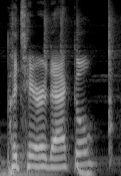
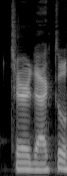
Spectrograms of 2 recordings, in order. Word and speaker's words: Pterodactyl: Pterodactyl spelled with a P. Oh, I'm so dumb! Let's just put a silent P in front of something, because that makes a lot of sense.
